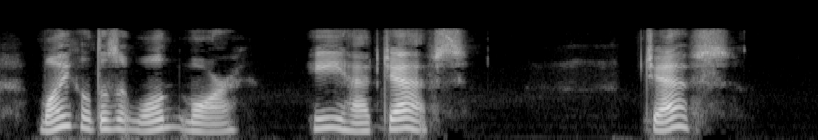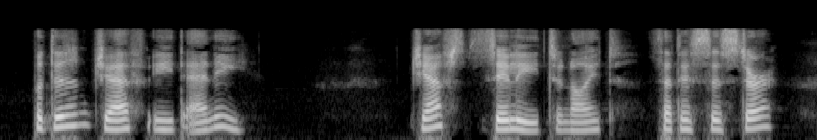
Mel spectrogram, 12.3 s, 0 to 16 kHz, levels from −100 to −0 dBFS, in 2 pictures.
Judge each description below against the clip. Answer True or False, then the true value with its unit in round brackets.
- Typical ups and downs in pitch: True (3.5 semitones)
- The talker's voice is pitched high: True (210 Hz)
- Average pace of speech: False (100 wpm)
